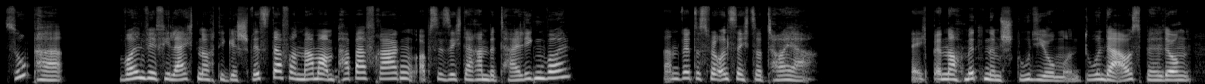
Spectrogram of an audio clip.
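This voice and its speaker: A woman playing a sensible, caring young student in a scripted language-learning dialogue, with clear, tidy diction. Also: a little high, normal speed, no room sound, clean studio sound, lightly acted. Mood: approving, thoughtful. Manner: clear, tidy, textbook delivery.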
